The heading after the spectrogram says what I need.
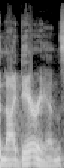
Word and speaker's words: Nidarian: the good news is that since you succeeded so well, what's going to happen is the Nidarians, and I looked it up, it's pronounced Nidarian according to Memory Alpha.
